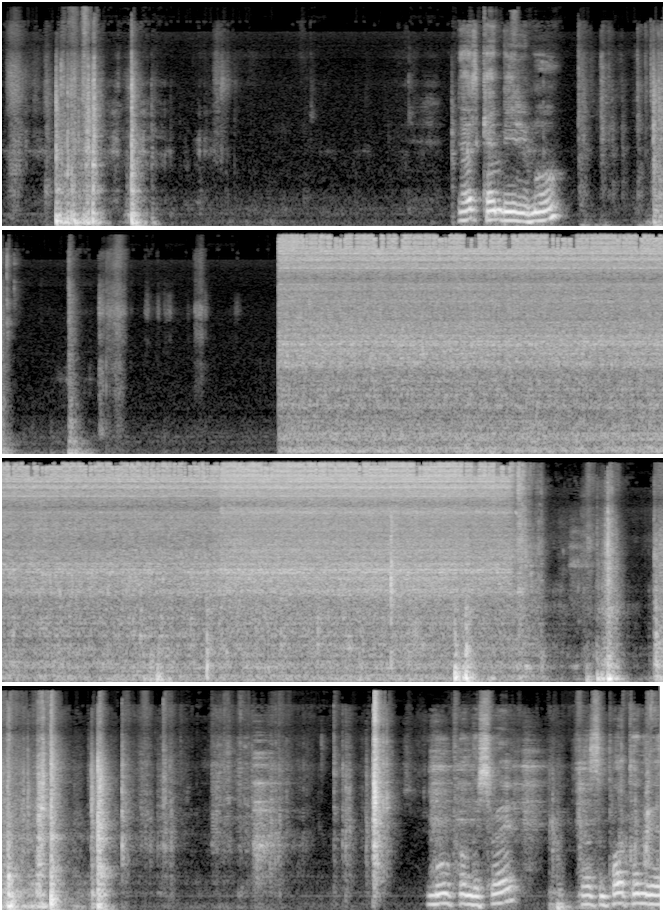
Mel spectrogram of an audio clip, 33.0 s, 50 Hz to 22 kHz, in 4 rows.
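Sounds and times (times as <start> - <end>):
steady hissing: 11.7 - 21.6.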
